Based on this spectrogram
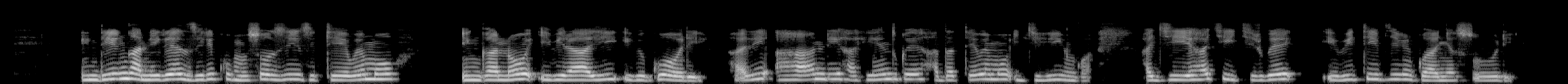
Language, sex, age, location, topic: Kinyarwanda, female, 50+, Nyagatare, agriculture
